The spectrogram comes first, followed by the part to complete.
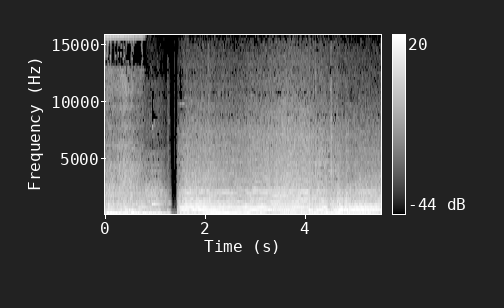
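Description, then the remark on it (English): A classic Italian Giulietta sports car engine revs loudly, cutting out abruptly for a moment before roaring back with rising, harmonic-rich acceleration and a brief shift in pitch near the end. “Whether in the city or out on the open road, they compelled you to run flat out.”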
